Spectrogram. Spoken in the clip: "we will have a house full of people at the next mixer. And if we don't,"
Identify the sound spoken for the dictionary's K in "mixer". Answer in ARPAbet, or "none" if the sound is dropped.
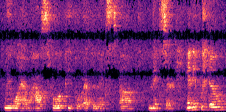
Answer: K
